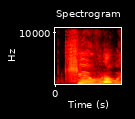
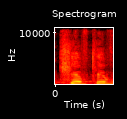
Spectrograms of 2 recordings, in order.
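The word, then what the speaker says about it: 키이우: 중부 지역에 있는, 그래도 키예우라고 이름이 좀 바뀌었더라고요. 우리는 키예브 그랬는데 이제는 우크라이나 발음으로 한다 해서 키예우라고 부르는데, 그 키예우에 있는 사람들은 그나마 그래도 조금 그 여유가 있대요.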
